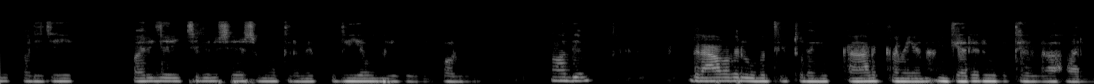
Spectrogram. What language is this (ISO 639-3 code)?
mal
